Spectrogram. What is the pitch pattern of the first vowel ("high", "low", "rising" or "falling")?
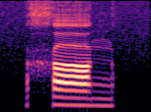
low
